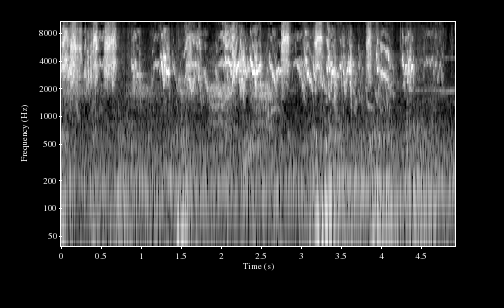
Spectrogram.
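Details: Pet budgerigars chirp in quick runs of high, scratchy warbling notes, rising and falling in short bursts.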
